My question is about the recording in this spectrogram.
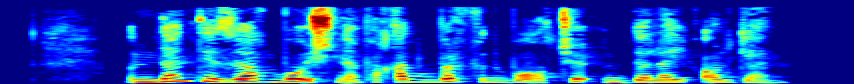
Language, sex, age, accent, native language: Uzbek, female, 18-24, Namangan, Uzbek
